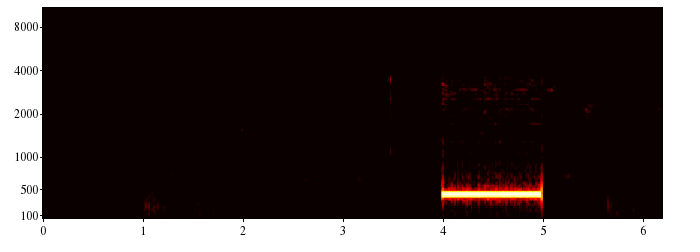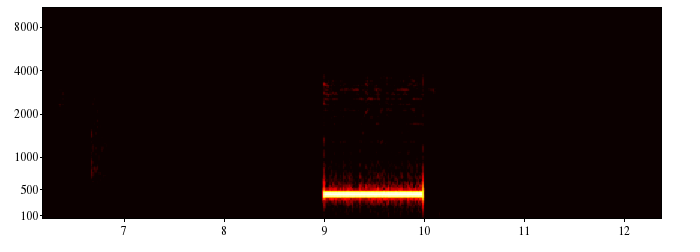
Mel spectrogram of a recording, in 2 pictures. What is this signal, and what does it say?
Ringback tone (Europe, 425 Hz), with speech.
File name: out- -2023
